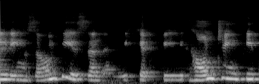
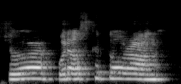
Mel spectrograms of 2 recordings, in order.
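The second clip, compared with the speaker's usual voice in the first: sarcastic exasperation; 4 semitones higher, 7 dB louder than usual. Acted.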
